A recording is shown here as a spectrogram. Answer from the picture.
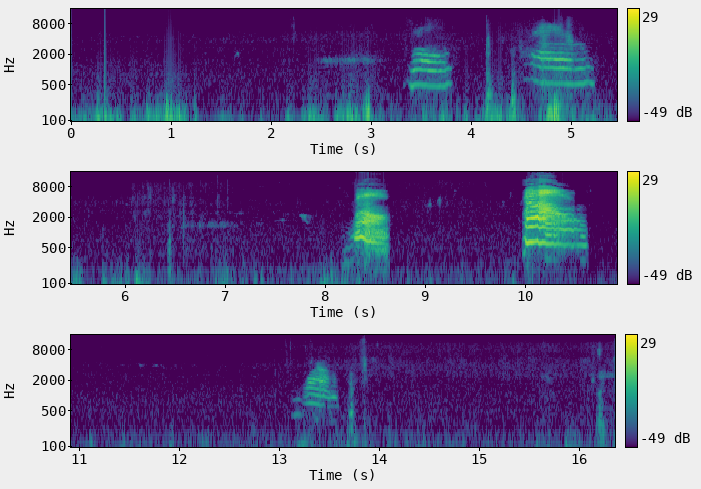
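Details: Domestic cat meowing while its owner chats with it in Russian and asks if it is hungry: two harmonic, falling meows around four seconds, then two louder, strained meows near eight and ten seconds and a short final one; quiet room.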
